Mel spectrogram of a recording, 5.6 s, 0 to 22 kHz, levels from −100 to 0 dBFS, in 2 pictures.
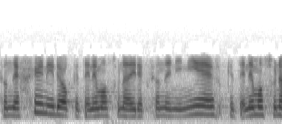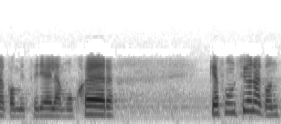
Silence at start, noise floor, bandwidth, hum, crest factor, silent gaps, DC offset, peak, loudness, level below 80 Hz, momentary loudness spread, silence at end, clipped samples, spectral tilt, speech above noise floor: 0 s; -54 dBFS; 4.3 kHz; none; 20 dB; none; under 0.1%; -8 dBFS; -28 LUFS; -80 dBFS; 14 LU; 0 s; under 0.1%; -5.5 dB/octave; 27 dB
